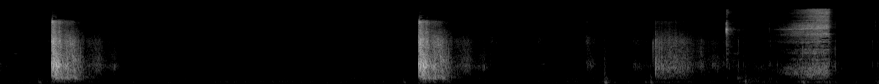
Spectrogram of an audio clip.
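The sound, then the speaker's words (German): Rocket launcher firing in the video game Roblox: two loud, sharp whooshing blasts several seconds apart, then softer hissing bursts and clicks, with no talk over them. “Ich glaube, das ist gerade im Trend, mit Raketenwerfer zu schießen.”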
